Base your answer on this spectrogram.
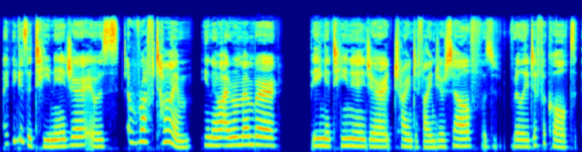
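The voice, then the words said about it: Husky, under-the-weather voice. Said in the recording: “you're not feeling 100% ... I have my sexy voice”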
